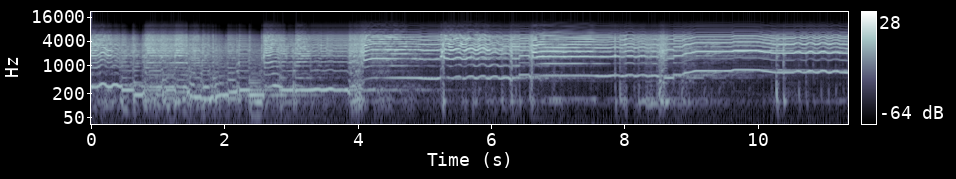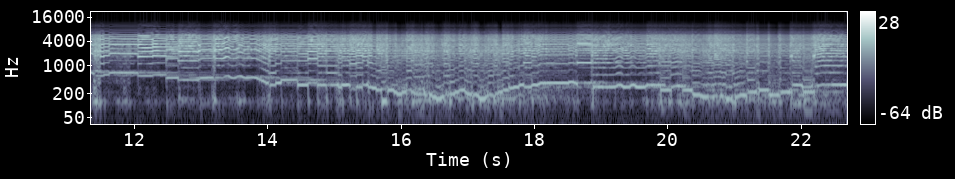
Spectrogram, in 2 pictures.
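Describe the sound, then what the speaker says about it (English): Electric guitar played through a Hot Cake overdrive model on an Axe-Fx III, sustained distorted notes and bends, loud and continuous, with no talking. "I'm going to bring in the Hotcake at my favorite settings"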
